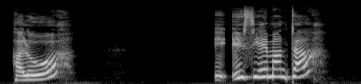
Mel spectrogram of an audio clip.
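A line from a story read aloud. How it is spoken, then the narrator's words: Too loud, echoing. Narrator (German): Seine Stimme tönte viel zu laut und kam als Echo von den Bergen zurück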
